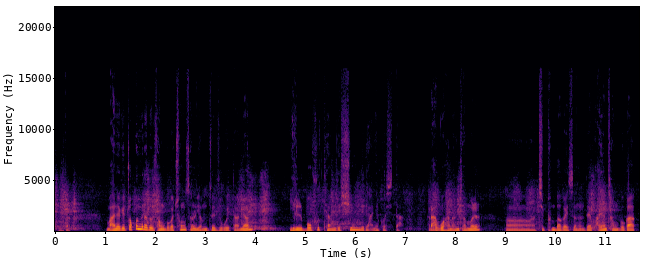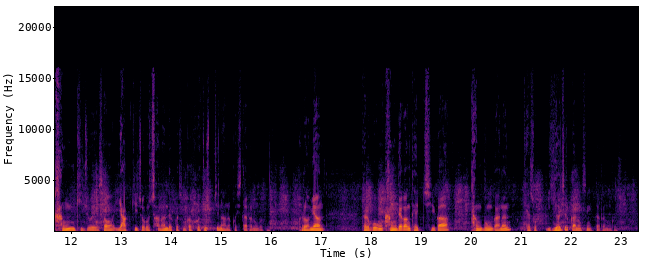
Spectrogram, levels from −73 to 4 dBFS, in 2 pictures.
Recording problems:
household noises; noticeable; throughout; 15 dB below the speech

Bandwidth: 16 kHz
